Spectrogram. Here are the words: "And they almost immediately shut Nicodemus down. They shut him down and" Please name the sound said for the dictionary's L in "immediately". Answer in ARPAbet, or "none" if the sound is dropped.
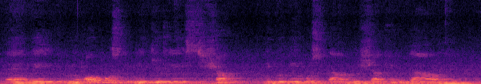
L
